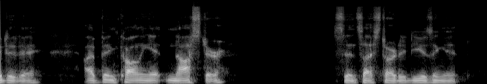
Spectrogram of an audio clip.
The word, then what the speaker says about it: Nostr: Another thing is I didn't know how to properly say Noster is how you say it? Or Nostra? Nostra? Star. No star. Okay. No, as in no star.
